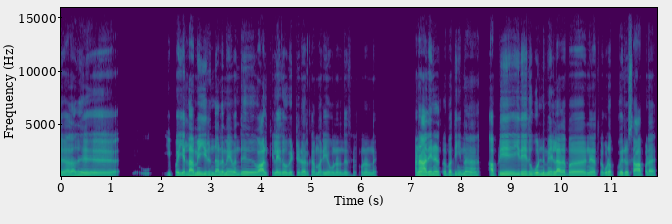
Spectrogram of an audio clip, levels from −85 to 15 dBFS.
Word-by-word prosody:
அதாவது 155 +6 -1 1.3
உ - - -20 0.5
இப்ப 140 +2 -6 0.2
எல்லாமே 170 +4 +3
இருந்தாலுமே 170 0 0
வந்து 150 +2 -2 0.3
வாழ்க்கையில 135 +1 +1
ஏதோ 130 - -1
வெற்றிடம் 135 +3 -3
இருக்கிற 115 -1 -7
மாதிரியே 120 +1 -2
உணர்ந்தது 105 -2 -6 0.2
உணர்ந்தேன். 105 -2 -6 0.8
ஆனா 165 +3 +6
அதே 165 - +3
நேரத்தில 165 -1 -1
பார்த்தீங்கன்னா, 155 +2 -2 0.5
அப்டி 165 +5 0 0.3
இதே 170 +2 +1
இது 165 - -1
ஒண்ணுமே 165 +4 0
இல்லாதப்ப 150 -2 +3 0.4
நேரத்தில 130 0 -3
கூட 160 +1 +1 0.2
வெறும் 145 +3 -1
சாப்பிட, 130 +2 +2
145 Hz, 130 wpm, -22 LUFS, 130-165 Hz, 1.3 s, ஆனா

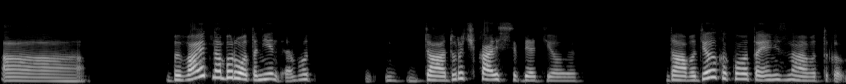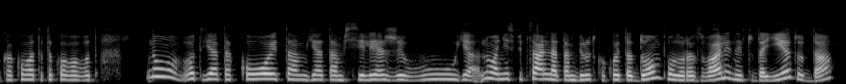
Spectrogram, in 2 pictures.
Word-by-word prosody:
А. 160 -3 -5 0.8
Бывает 225 - +4
наоборот, 305 -8 +5
они, 235 +4 +2
э, 160 -7 -7
вот, 230 +3 -4 0.5
м - - -21
м 185 - -12
м, 160 -4 -22
да, 185 +5 +2
дурочка 245 0 +1
из 225 -1 -2
себя 190 -3 -3
делают. 170 0 -8 0.9
Да, 200 0 +3
вот 190 0 -2
дело 305 +5 +5
какого-то, 255 -5 0
я 200 0 0
не 220 - -2
знаю, 205 -4 -2
вот, 180 -1 -9
э, - - -8
какого-то 220 +1 -3
такого 220 -1 -2
вот: 205 +1 -7 0.5
"Ну 355 -3 0
вот 255 +3 -2
я 245 +1 +1
такой 245 +2 +2
там, 230 -2 -2
я 215 +1 -2
там 210 -1 -2
в - - -13
селе 215 +2 0
живу. 215 +4 -2
Я" 215 -1 -3
Ну, 285 - -1
они 250 0 0
специально 240 -1 +2
там 205 0 -1
берут 215 +2 -1
какой-то 210 0 -1
дом 250 +10 +1
полуразваленный, 210 +2 +2
туда 190 -3 -4
едут, 230 - 0
да, 190 - 0
215 Hz, 170 wpm, -22 LUFS, 195-245 Hz, 0.9 s, наоборот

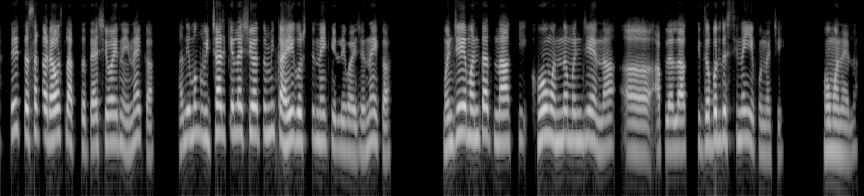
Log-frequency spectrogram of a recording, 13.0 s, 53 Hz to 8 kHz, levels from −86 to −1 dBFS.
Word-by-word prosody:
ते 275 +3 0
तसं 250 +2 +4
करावंच 240 +1 +5
लागतं 210 -4 0
त्याशिवाय 210 +2 0
नाही, 195 -5 -6
नाही 225 +7 -2
का? 160 -2 -6 0.4
आणि 215 +6 -1
मग 265 +1 -3
विचार 255 +3 +3
केल्याशिवाय 260 -1 +3
तुम्ही 260 +1 -4
काही 220 -1 +6
गोष्टी 225 0 -2
नाही 215 -1 -1
केली 185 -3 -6
पाहिजे, 165 -1 -5
नाही 215 +4 -2
का? 155 - -3 0.8
म्हणजे 210 +8 +3
म्हणतात 245 +1 +2
ना 210 0 +4 0.2
की 230 - -16 0.2
हो 235 +3 +4
म्हणणं 235 -1 0
म्हणजे 225 0 -4
आहे 215 - +2
ना 180 +1 -3 0.2
अ, - - -9 0.4
आपल्याला 180 0 0
की 190 +3 -16
जबरदस्ती 225 +2 0
नाहीये 230 -3 -2
कुणाची 160 -3 -12 0.7
हो 170 - -1
म्हणायला. 165 -2 -3
220 Hz, 170 wpm, -25 LUFS, 185-235 Hz, 0.8 s, काही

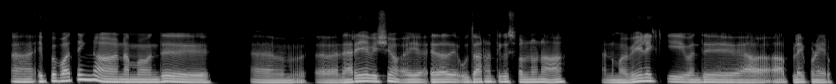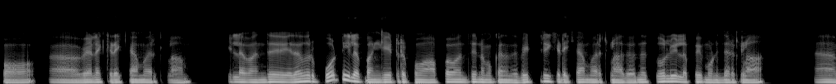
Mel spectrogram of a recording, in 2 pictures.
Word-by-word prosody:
அ - - +1 0.2
இப்ப 135 +4 +1
பார்த்தீங்கன்னா, 205 0 +4 0.2
நம்ம 115 0 +2
வந்து 115 +5 +2 0.9
அ - - -3 0.6
அ - - -4 0.2
நெறைய 135 +8 +3
விஷயம் 135 -2 0
எ - - +2 0.2
எதாவது 115 0 +3
உதாரணத்துக்கு 120 +2 0
சொல்லணும்னா, 115 -1 +1 0.6
நம்ம 100 0 +1
வேலைக்கு 140 -3 +1 0.2
வந்து 110 +2 +1 0.4
அ - - +1 0.3
அப்ளை 110 0 -1
பண்ணியிருப்போம், 100 -1 -2 0.3
அ - - -6 0.3
வேலை 105 +1 +1
கெடைக்காம 100 0 -1
இருக்கலாம். 100 -2 -6 0.4
இல்ல 110 -1 -1
வந்து 105 +2 +1 0.2
ஏதோ 115 +4 +2
ஒரு 130 - -2
போட்டியில 200 -2 +3
பங்கேற்றிப்போம், 105 0 0
அப்போ 105 +3 -2
வந்து 110 +1 -2
நமக்கு 105 -1 0
அந்த 95 -1 0
வெற்றி 135 +6 -2
கெடைக்காம 105 0 0
இருக்கலாம். 100 -1 -2
அது 100 0 -1
வந்து 110 +1 0
தோல்வில 130 -3 +2
போய் 110 -1 0
முடிஞ்சிருக்கலாம், 100 0 0 0.6
அ - - -4
110 Hz, 150 wpm, -24 LUFS, 105-125 Hz, 0.9 s, பார்த்தீங்கன்னா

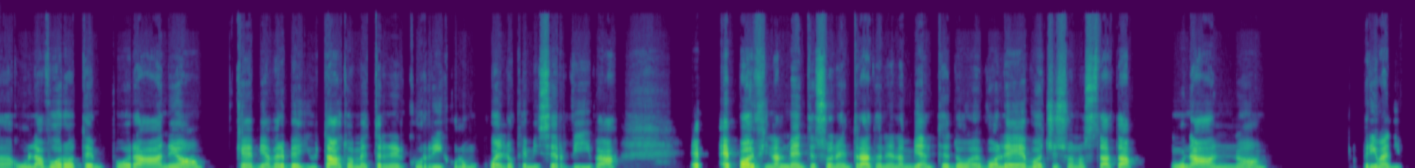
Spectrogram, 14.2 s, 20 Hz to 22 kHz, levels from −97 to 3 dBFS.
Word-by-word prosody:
un 175 +1 -4
lavoro 175 0 +2
temporaneo 185 - +1 0.3
che 170 -4 -1
mi 160 0 -3
avrebbe 170 +1 0
aiutato 170 +1 +3
a - - 0
mettere 160 0 -3
nel 160 -1 -3
curriculum 170 -4 -6
quello 155 0 -2
che 170 +2 -8
mi 155 -1 -7
serviva 155 -1 -2 0.7
e 280 - +3 0.2
e 280 +1 +6
poi 200 -1 +8
finalmente 185 -3 0
sono 170 +1 -2
entrata 175 -2 +3
nell'ambiente 165 +1 -3
dove 160 +1 -2
volevo 215 - +1
e - - 0
ci 180 -2 -7
sono 170 0 -6
stata 175 -1 +1 0.3
1 210 0 -3
anno, 175 - +1 0.9
prima 195 -4 +1
di 175 - -11
175 Hz, 135 wpm, -22 LUFS, 165-185 Hz, 0.9 s, poi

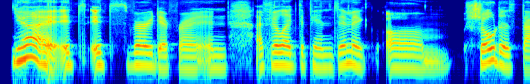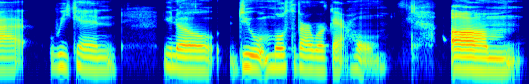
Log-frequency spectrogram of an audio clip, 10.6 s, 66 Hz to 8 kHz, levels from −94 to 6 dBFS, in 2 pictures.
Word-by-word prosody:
Yeah, 275 +6 +7
i - - +8
it's 195 -7 0
it's 195 +1 +1
very 190 0 +2
different, 160 -1 -3
and 165 0 -9 0.3
I 170 - -3
feel 200 +2 +2
like 190 -1 +2
the 185 - -9
pandemic, 180 +2 -3 0.2
um, 165 - -5
showed 225 +4 +3
us 180 -2 0
that 145 0 -3 0.2
we 175 0 -11
can, 155 -5 -9 0.5
you 175 - -11
know, 150 -3 -2 0.2
do 175 -3 -3
most 170 +1 -4
of 175 - -14
our 155 -2 -3
work 150 -1 -6
at - - -6
home. - - -13 0.6
Um, 150 - +4
170 Hz, 160 wpm, -23 LUFS, 155-185 Hz, 0.6 s, i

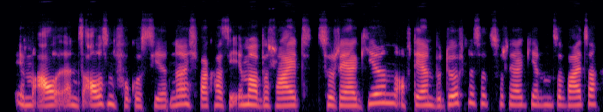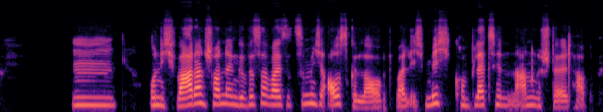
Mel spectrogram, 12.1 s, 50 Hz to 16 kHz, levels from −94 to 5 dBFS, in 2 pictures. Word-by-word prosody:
im 225 -5 -5
Au 210 - +8
ins 205 - -6
Außen 235 +3 +3
fokussiert, 190 -1 -7
ne? 230 +3 0
Ich 240 - -8
war 200 - +2
quasi 215 -1 -4
immer 225 0 +3
bereit, 205 +1 +2
zu 220 - -2
reagieren, 215 +7 +1
auf - - -6
deren 220 -1 +2
Bedürfnisse 250 +5 -3
zu 240 - -7
reagieren 220 -1 -4
und 220 -1 -10
so 225 -1 -7
weiter. 220 +2 +2 0.8
Hm, 215 0 -4 0.3
und 215 0 -2
ich 200 - -1
war 200 +3 +9
dann 265 +2 +5
schon 240 +1 +3
in 245 -2 -1
gewisser 235 +4 -3
Weise 225 -1 +2
ziemlich 250 +1 -3
ausgelaugt, 160 - 0
weil - - -1
ich - - -6
mich 250 +4 -1
komplett 215 0 -1
hinten 225 -3 -7
angestellt 200 - -2
hab - - -5
220 Hz, 195 wpm, -25 LUFS, 205-235 Hz, 0.8 s, war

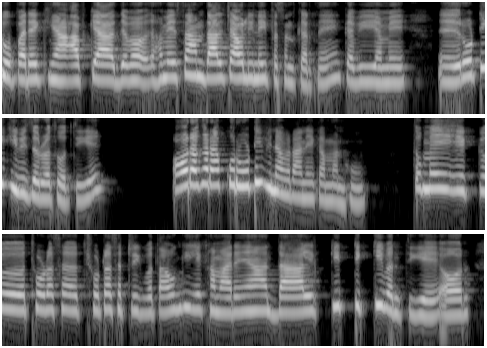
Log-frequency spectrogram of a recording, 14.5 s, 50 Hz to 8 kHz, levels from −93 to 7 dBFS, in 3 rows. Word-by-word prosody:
के - - +6
ऊपर 245 -1 +2
है 245 - +5
कि 245 0 -5
हाँ 230 -1 +5
आप 230 0 +1
क्या 235 -3 +6
जब 230 - 0
अ, 225 -2 +1
हमेशा 260 +4 0
हम 285 -1 +4
दाल-चावल 255 0 +4
ही 255 - -1
नहीं 250 0 0
पसंद 225 -2 -8
करते 195 0 -7
हैं, 240 +6 -6
कभी 220 0 -4
हमें 210 0 -3
अ, 220 0 -5
रोटी 285 +9 +2
की 335 - +5
भी 270 -3 -1
ज़रूरत 215 -3 -1
होती 190 +1 -6
है। 265 +8 -5 0.7
और 355 +4 +6
अगर 390 +1 +6
आपको 385 +1 +2
रोटी 370 +3 +5
भी 355 - +4
ना 290 -3 +4
बनाने 225 -3 -5
का 205 -1 -9
मन 190 -2 -8
हो, 170 -1 -11 0.5
तो - - -4
मैं 325 0 +3 0.3
एक 295 0 -6 0.4
थोड़ा-सा, 260 -1 -3
छोटा-सा 260 +1 -4
ट्रिक 245 -3 -8
बताऊँगी, 240 +5 -4
एक 260 - -10
हमारे 235 -1 -2
यहाँ 250 -1 -1
दाल 235 +1 +2 0.2
की 305 - -1
टिक्की 315 +1 0
बनती 220 -5 -5
है 195 0 -2
और 210 +2 -1
245 Hz, 215 wpm, -22 LUFS, 220-270 Hz, 0.7 s, के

